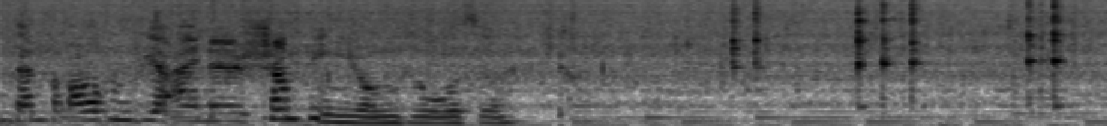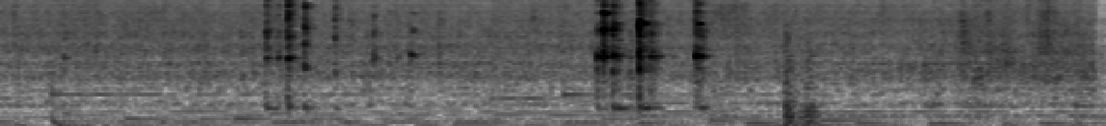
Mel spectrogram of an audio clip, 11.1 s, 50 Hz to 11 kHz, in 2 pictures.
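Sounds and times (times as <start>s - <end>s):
metal spoon clinking on glass jar: 6.8s - 7.6s, 8.5s - 9.1s.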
